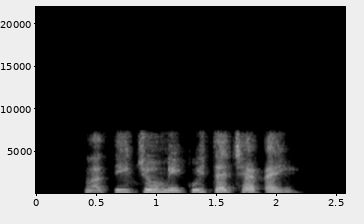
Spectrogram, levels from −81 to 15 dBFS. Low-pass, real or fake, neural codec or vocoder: 7.2 kHz; fake; codec, 16 kHz, 1.1 kbps, Voila-Tokenizer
